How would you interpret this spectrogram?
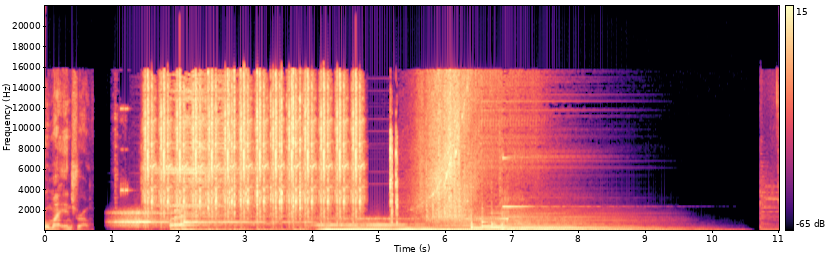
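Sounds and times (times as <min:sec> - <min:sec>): rapid mechanical clicks: 0:01.5 - 0:05.3.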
